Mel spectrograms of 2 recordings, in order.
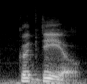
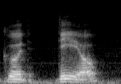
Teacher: Identical, D to D, good deal. You don't need to fully pronounce the first D like good deal. Prepare the first, execute the second.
